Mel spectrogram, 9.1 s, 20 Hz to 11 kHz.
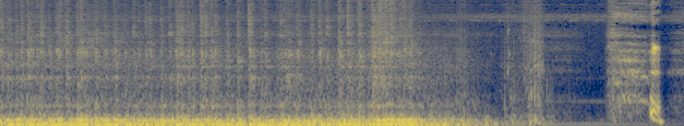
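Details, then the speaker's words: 1986 Camaro IROC after refitting the factory mass airflow sensor in place of the aftermarket one: steady cranking about four turns a second, engine never catches; crank no-start, owner suspects the MAF sensor is bad. "maybe this mass airflow sensor is bad hell i don't know"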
